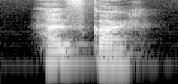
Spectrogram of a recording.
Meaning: covered wagon, especially a prairie schooner
- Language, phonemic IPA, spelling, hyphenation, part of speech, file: Dutch, /ˈɦœy̯f.kɑr/, huifkar, huif‧kar, noun, Nl-huifkar.ogg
